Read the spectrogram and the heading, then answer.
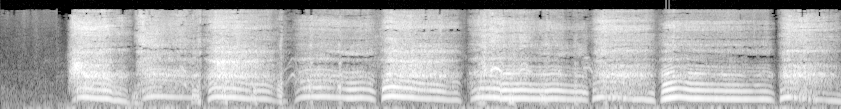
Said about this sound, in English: who's that breathing heavily? Is that you or me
